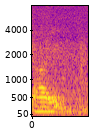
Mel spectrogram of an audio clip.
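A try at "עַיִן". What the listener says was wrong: This is silent. You're saying the vowel. You're saying the vowel. It used to be a guttural. A guttural. But it's no more. I mean, now it's just silent.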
